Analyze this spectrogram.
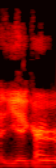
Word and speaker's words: Jaeger: I believe it's pronounced Jagger or Zipknight. Do you know those terms? Yeah, Jaeger or Zipkin.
